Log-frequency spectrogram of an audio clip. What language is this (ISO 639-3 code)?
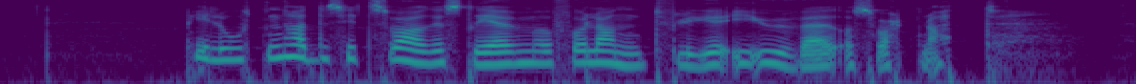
nor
